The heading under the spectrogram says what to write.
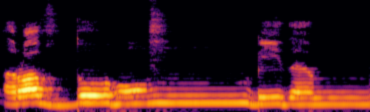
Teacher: یہاں میم ساکن کے بعد با ہے تو اخفاء شفوی ہوگا، 2 حرکت کے برابر ٹائم دیں گے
